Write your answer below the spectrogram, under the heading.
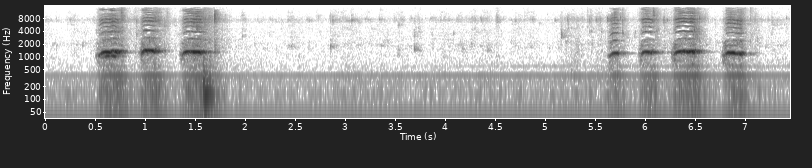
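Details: Pet cockatiel indoors, a playful bird that sings now and then: two bursts of short whistled notes, three then four, each a steady rich tone with strong overtones, separated by about four seconds of quiet room.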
